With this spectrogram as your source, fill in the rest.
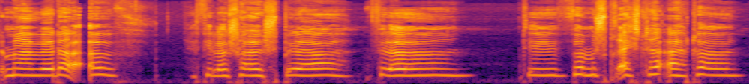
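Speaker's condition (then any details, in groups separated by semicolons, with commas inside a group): Deafness; not deaf from birth, attended hearing school, spoken first language, later learned sign language; lip-reads hosts without interpreter, cannot hear podcast, wears Zupack bass backpack at home; speaks and signs, bilingual, hearing people forget deafness because speaks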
